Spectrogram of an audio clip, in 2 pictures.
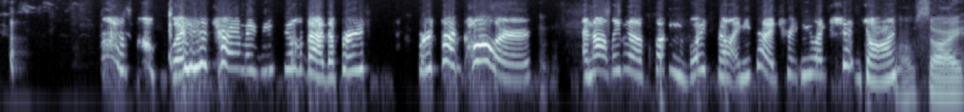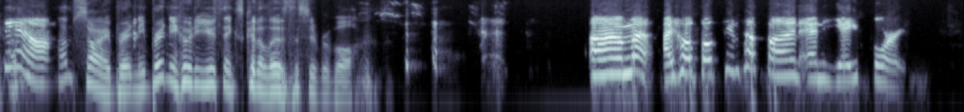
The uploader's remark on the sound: Live Call Ins. Joining the show via phone.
